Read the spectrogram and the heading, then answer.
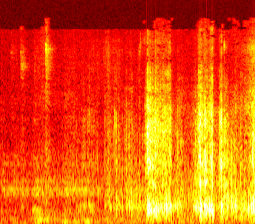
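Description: Crisp crunching of potato chips being chewed, a few loud bursts of crackle coming in quick succession after a quieter start, with no talking.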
